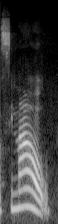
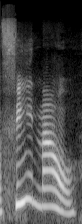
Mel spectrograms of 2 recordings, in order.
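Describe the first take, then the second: First: Final with the last syllable NAL held strong; stress on NAL. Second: Final with FI stretched high and strong; wrong stress on FI. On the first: Teacher showing how people say it, NAL stressed in final. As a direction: lean on NAL at the end of final. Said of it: "a gente fala final". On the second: Teacher showing what nobody says, FI wrongly stressed in final. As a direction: punch the first syllable FI in final. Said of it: "Que ninguém fala final". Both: Shown as a demonstration.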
